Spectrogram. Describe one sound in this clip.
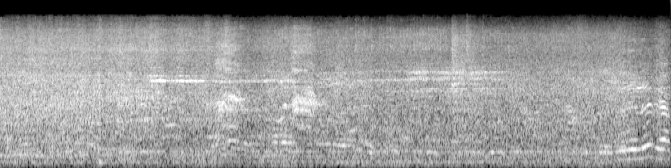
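Street traffic and motorbikes rumble steadily nearby.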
